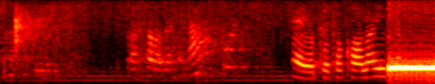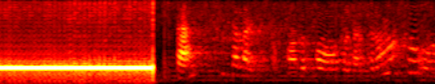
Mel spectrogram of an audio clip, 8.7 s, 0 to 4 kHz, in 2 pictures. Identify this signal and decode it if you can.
Ringback tone (North America), 440 + 480 Hz, with speech.
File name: out- - - - - .62610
